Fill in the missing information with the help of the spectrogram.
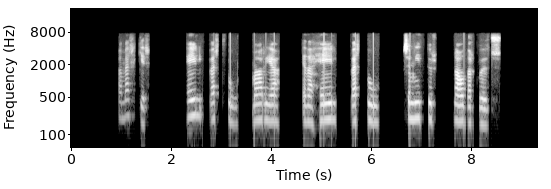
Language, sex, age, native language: Icelandic, female, 40-49, Icelandic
